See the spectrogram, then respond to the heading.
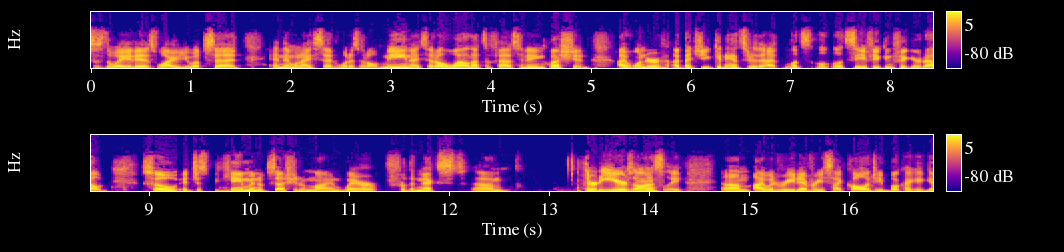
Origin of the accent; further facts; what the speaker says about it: Pittsburgh, Pennsylvania, United States; I grew up in Pittsburgh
